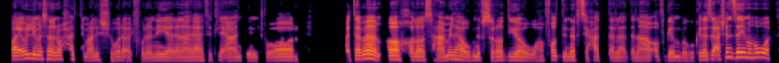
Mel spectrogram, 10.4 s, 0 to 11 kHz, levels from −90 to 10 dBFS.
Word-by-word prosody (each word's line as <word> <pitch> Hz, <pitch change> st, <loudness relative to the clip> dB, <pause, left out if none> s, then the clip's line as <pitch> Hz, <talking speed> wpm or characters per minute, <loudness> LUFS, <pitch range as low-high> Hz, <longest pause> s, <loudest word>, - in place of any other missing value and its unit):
فهيقول 145 Hz, +4 st, +3 dB
لي 175 Hz, -2 st, +2 dB
مثلًا 160 Hz, -1 st, +1 dB
روْح 155 Hz, 0 st, -3 dB
هات 150 Hz, -, -6 dB
لي 115 Hz, -, -12 dB
معلش 120 Hz, +4 st, -2 dB
ورقة 120 Hz, +1 st, -5 dB
الفُلانية 110 Hz, +2 st, -5 dB
لأن 110 Hz, +1 st, -3 dB
ه 110 Hz, -, 0 dB
هتتلاقي 115 Hz, 0 st, -4 dB
عندي 120 Hz, +2 st, -6 dB, 0.2 s
مشوار، 120 Hz, +2 st, -2 dB, 0.7 s
فتمام، 160 Hz, +4 st, +6 dB
آه، 145 Hz, -1 st, +9 dB
خلاص 125 Hz, -2 st, 0 dB
هاعملها 145 Hz, -1 st, 0 dB
وبنِفس 120 Hz, +2 st, +2 dB
راضية 120 Hz, 0 st, -1 dB
وهافضّي 115 Hz, +3 st, -5 dB
نَفْسي 125 Hz, +1 st, +2 dB
حتى، 120 Hz, -2 st, -6 dB
لأ 110 Hz, 0 st, -6 dB
ده 105 Hz, -, -11 dB
أنا 105 Hz, 0 st, -2 dB
هاقف 120 Hz, +2 st, -6 dB
جنبك 115 Hz, -3 st, -4 dB
وكده، 135 Hz, +6 st, -1 dB
زي 140 Hz, -, +3 dB
عشان 225 Hz, +11 st, +2 dB
زي 225 Hz, +1 st, +7 dB
ما 210 Hz, -, +1 dB
هو 215 Hz, -1 st, +1 dB
120 Hz, 195 wpm, -26 LUFS, 115-145 Hz, 0.7 s, آه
